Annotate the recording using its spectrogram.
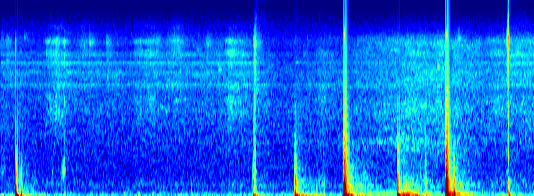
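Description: Deep menu thumps sound now and then as the game's menus change.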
